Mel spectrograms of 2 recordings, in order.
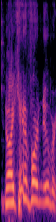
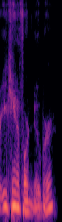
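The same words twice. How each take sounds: First: Fast, louder whiny mock reply; mocking John's excuse, high and fast; mock whine. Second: Answering the fan with mock disbelief; incredulous. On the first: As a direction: rattle off the excuse like a pathetic fan. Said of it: "Texting me this". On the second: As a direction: lower disbelieving question, can't rising. Incredulous reply in mocked dialogue.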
